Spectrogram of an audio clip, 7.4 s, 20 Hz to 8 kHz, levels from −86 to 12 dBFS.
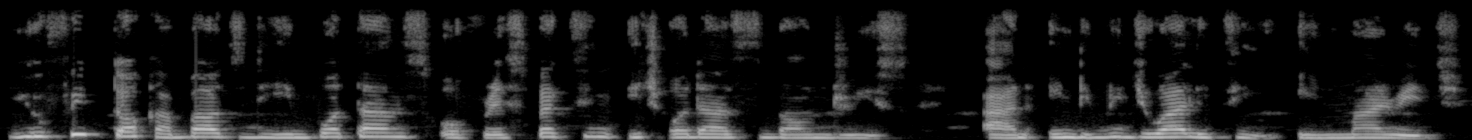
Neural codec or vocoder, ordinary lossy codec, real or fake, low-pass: none; none; real; 7.2 kHz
